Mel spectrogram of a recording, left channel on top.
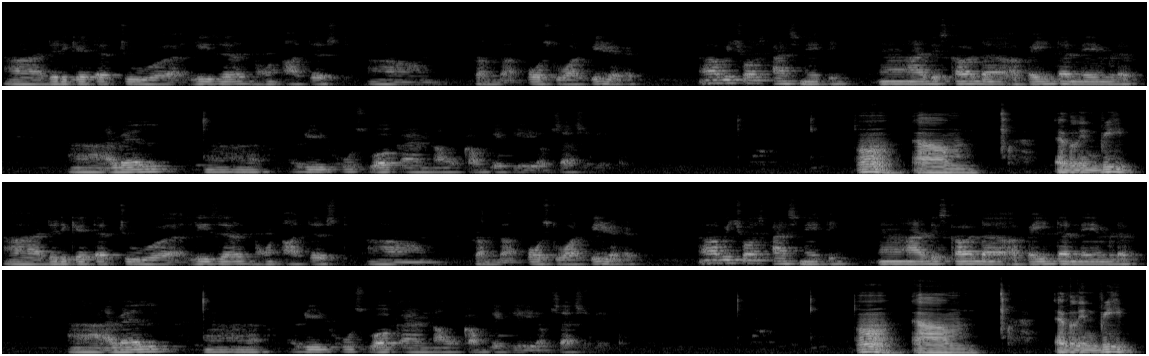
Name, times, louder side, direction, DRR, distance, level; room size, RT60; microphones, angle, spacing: voice 1, 0.0-3.3 3.6-4.4 4.7-6.3 7.0-8.4 8.7-11.4 12.1-17.5, right 1 dB, 85° right, 0.6 m, -34 dB
voice 2, 20.0-21.1 21.5-22.7, right 1 dB, 50° right, 0.7 m, -28 dB
3.2 x 2.3 x 3.2 m
head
